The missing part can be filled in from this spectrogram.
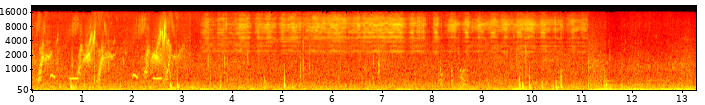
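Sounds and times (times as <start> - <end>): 
cuckoo calling over a loch: 0.0 - 3.2
water noise of a loch: 0.0 - 3.9
steady outdoor wind: 0.0 - 13.2.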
